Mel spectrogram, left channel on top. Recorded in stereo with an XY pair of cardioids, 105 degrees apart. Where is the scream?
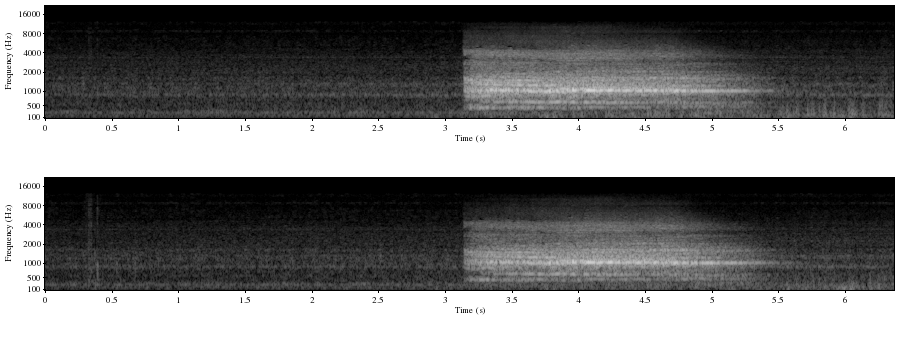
55° left, 0.8 m; by 5.3 s 30° right, 1.1 m.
